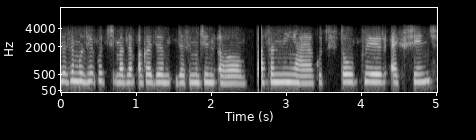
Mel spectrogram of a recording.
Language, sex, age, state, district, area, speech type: Hindi, female, 30-45, Madhya Pradesh, Jabalpur, urban, conversation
